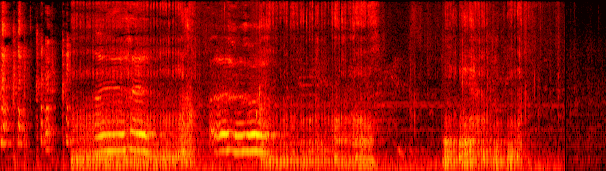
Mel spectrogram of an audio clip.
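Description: A small dog growls playfully.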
